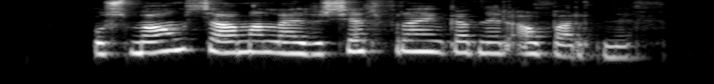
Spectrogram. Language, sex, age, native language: Icelandic, female, 11, Icelandic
